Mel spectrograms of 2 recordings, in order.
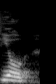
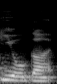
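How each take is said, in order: First: The word ends on the 'g' consonant. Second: The word ends with an added 'a' vowel. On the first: The original form of the word. The speaker calls it right. "It's योग" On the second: An English-influenced form of the word. The speaker calls it wrong. "It's not योगा"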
